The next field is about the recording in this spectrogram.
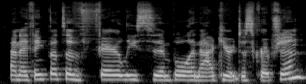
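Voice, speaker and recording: Noticeable background noise surrounds a woman who speaks at a moderate pace with a fairly high pitch. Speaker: podcast co-host. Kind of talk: informal presentation.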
